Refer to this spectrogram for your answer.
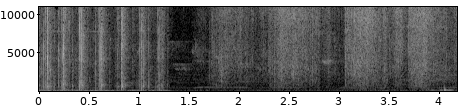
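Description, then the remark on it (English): A quick, steady run of six or seven whooshing wing flaps from an owl flying across a hiking path, followed by faint rustling background noise. “An owl, a majestic creature, flew right across our paths.”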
